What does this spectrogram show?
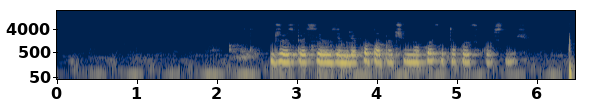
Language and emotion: Russian, neutral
